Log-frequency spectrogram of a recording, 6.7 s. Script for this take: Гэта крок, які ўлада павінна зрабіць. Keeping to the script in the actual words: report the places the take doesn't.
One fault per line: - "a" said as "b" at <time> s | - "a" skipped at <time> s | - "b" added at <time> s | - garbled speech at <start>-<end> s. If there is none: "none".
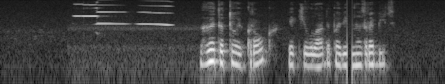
- "той" added at 3.5 s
